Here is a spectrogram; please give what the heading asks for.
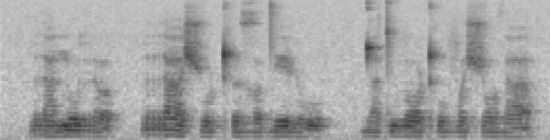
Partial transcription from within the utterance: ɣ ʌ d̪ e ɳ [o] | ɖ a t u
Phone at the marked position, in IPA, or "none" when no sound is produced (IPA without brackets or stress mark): o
